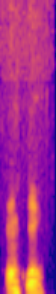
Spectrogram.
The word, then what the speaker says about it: Okonkwo: How do you pronounce his last name? Okonkwo.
